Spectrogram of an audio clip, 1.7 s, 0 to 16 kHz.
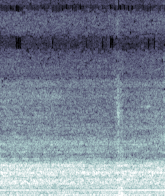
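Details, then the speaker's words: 3D printer auxiliary cooling fans set up in Klipper (hot end fan on GPIO 23), switched on from controls: steady even whoosh with faint constant hum, no ticking or rubbing; both fans spinning normally. "So both fans are turning and we have cooling."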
